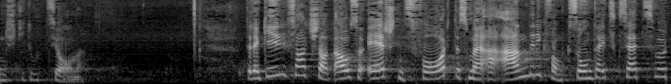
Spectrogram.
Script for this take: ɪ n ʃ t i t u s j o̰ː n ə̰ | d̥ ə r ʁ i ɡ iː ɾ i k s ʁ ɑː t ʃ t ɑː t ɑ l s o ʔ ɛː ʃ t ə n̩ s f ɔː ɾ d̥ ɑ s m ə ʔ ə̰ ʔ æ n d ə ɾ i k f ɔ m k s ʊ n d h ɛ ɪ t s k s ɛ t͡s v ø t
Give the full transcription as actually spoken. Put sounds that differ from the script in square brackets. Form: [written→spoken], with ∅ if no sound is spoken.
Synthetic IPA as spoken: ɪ n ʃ t i t u [s→t͡s] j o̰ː n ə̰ | d̥ ə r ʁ [i→ɛ] ɡ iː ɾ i k s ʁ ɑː t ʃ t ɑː t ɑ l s o ʔ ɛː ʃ t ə n̩ s f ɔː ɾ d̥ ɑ s m ə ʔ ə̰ ʔ æ n d ə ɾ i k f ɔ m k s ʊ n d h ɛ ɪ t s k s ɛ t͡s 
